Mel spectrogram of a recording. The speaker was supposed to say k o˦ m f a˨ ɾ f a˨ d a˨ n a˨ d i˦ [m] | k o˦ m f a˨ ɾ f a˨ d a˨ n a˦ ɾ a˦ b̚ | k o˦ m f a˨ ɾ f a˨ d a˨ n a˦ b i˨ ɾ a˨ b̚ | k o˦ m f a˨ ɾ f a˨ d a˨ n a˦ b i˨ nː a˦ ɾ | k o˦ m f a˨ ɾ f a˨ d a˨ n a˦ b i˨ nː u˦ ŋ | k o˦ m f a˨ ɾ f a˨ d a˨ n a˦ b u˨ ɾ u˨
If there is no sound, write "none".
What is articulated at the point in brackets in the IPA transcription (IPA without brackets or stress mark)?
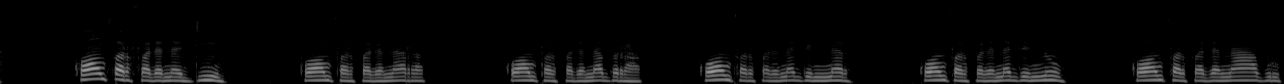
n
